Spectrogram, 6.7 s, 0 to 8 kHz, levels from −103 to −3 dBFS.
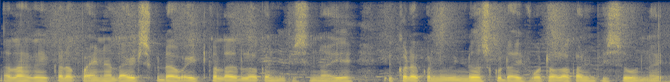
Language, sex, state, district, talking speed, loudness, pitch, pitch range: Telugu, male, Andhra Pradesh, Sri Satya Sai, 145 wpm, -18 LUFS, 110 Hz, 110-115 Hz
